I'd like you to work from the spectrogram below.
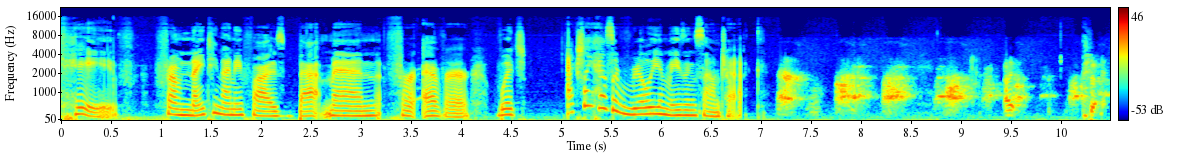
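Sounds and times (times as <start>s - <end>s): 
speech: 0.1s - 7.4s
dogs barking: 7.2s - 10.4s.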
